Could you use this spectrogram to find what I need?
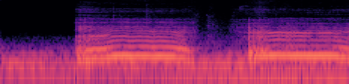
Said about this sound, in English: You know, his breathing was just kind of labored.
